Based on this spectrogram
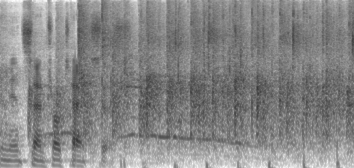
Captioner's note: applause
